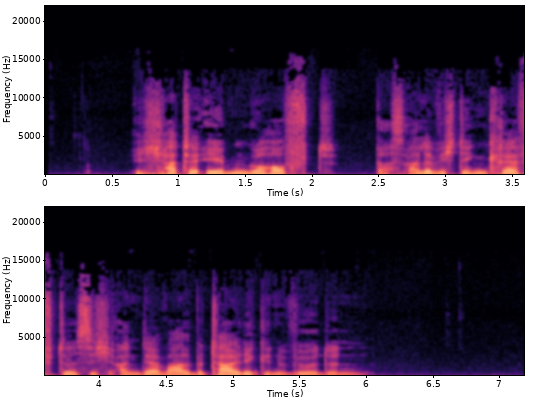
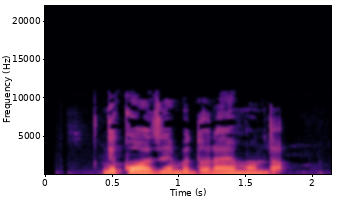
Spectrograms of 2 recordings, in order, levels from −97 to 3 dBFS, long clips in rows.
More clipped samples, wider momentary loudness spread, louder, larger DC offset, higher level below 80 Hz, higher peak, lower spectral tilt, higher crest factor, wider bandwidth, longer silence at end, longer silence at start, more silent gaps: neither; first, 15 LU vs 12 LU; first, -20 LUFS vs -24 LUFS; neither; first, -36 dBFS vs -78 dBFS; first, -2 dBFS vs -6 dBFS; about the same, -6 dB/octave vs -5.5 dB/octave; about the same, 18 dB vs 18 dB; first, 13 kHz vs 10.5 kHz; first, 1.2 s vs 0.4 s; first, 0.65 s vs 0.45 s; neither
